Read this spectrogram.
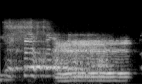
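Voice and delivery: a mock dismayed mutter of Shit; voicing a friend's silent dread lightly; imitating inner thought. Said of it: "Charles sitting there thinking".

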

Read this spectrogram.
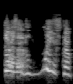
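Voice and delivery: high-pitched, loud, excited mimicry; imitating a loud, thrilled stranger. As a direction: blurt it out high for all to hear. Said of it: "and she's loud".

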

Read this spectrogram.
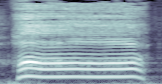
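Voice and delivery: a high, drawn-out awestruck "Ah."; awed gasp. Retold or imitated. Seeing the two strangers lit up, a high awed sigh. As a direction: gasp like you've seen angels.

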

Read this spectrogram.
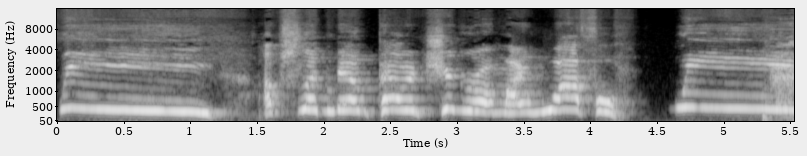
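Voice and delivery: very high squealing character voice; squeaky cartoon voice. Video replayed, same high squeal.

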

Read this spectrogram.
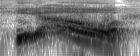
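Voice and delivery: loud high yelp through laughter; laughing shout. Acted. Ronnie falling off his chair, a laughing high shout. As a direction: burst out laughing. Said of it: "Ronnie falls out of his chair laughing".

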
